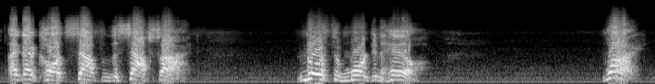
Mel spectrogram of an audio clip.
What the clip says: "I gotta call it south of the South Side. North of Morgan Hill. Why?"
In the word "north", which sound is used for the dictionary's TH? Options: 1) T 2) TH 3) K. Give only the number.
2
